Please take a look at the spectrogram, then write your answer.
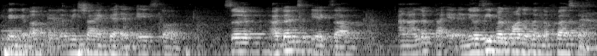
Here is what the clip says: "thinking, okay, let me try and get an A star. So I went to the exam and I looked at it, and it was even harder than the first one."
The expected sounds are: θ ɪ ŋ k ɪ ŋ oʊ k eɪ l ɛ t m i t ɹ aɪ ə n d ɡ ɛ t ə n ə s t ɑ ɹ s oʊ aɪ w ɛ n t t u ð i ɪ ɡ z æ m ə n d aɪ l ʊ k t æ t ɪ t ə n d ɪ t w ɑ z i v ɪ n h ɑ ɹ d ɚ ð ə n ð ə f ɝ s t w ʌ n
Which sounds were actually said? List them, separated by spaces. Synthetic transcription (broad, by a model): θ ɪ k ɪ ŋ oʊ k eɪ l ɛ t m i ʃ aɪ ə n ɡ ɛ t ə n ə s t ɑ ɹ s oʊ aɪ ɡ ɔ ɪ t t u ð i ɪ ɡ z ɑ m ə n aɪ l ʊ k t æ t ɪ t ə n ɪ t w ɑ z i v ɪ n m ɑ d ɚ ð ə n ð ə f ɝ s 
